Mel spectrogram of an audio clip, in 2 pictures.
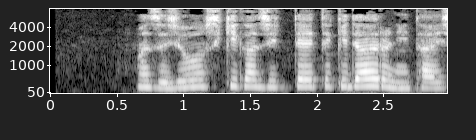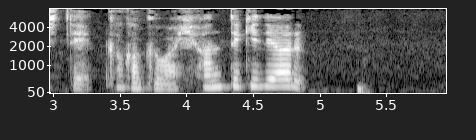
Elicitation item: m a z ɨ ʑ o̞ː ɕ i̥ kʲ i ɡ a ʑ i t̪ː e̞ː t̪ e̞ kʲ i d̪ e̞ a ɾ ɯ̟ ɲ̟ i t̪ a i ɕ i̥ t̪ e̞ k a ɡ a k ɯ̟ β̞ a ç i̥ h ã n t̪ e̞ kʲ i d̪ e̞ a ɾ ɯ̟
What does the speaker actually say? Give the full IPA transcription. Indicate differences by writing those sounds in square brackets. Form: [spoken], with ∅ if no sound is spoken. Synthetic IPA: m a z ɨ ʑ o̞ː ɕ i̥ kʲ i ɡ a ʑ i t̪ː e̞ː t̪ e̞ kʲ i d̪ e̞ a ɾ ɯ̟ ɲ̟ i t̪ a i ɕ i̥ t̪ e̞ k a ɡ a k ɯ̟ β̞ a ç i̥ h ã n t̪ e̞ kʲ i d̪ e̞ a ɾ ɯ̟

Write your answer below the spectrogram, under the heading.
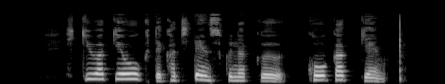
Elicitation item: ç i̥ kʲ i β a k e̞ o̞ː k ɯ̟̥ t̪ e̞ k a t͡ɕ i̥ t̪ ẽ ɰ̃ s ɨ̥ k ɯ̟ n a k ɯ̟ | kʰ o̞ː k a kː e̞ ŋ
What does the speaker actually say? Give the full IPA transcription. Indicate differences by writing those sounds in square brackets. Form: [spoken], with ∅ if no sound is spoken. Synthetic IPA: ç i̥ kʲ i β a k e̞ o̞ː k ɯ̟̥ t̪ e̞ k a t͡ɕ i̥ t̪ ẽ ɰ̃ s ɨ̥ k ɯ̟ n a k ɯ̟ | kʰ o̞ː k a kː [ẽ̞] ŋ

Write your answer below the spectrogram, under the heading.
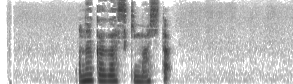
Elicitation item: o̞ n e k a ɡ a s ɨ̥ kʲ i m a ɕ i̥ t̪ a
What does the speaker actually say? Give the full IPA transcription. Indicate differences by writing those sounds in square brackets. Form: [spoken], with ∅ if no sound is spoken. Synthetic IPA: o̞ n [a] k a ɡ a s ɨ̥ kʲ i m a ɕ i̥ t̪ a

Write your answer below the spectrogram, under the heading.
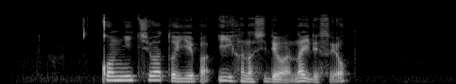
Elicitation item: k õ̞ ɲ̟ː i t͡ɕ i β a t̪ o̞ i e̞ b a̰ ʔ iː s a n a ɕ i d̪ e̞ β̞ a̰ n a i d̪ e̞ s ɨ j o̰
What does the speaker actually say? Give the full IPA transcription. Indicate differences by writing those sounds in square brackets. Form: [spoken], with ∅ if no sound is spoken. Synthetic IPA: k õ̞ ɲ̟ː i t͡ɕ i β a t̪ o̞ i e̞ b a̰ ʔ iː [h] a n a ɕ i d̪ e̞ β̞ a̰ n a i d̪ e̞ s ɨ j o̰

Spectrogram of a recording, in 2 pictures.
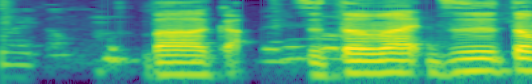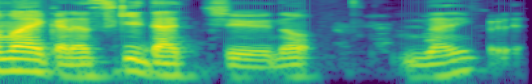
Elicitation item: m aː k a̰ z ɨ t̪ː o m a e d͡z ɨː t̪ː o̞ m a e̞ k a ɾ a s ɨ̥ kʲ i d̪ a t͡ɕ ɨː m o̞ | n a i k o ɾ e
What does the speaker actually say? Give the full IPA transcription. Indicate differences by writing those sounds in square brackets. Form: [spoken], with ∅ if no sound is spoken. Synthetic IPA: [b] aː k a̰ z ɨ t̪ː o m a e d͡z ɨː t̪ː o̞ m a e̞ k a ɾ a s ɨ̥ kʲ i d̪ a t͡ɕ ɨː [n] o̞ | n a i k o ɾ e

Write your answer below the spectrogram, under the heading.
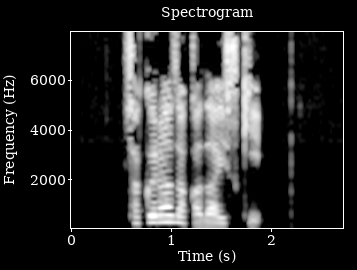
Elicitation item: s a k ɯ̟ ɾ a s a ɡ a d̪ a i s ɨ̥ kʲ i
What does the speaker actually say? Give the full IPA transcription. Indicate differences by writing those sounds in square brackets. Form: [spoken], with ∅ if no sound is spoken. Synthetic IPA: s a k ɯ̟ ɾ a [z] a [k] a d̪ a i s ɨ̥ kʲ i

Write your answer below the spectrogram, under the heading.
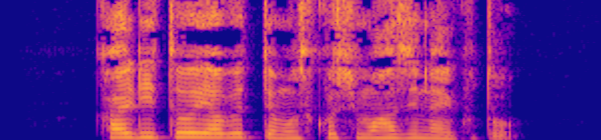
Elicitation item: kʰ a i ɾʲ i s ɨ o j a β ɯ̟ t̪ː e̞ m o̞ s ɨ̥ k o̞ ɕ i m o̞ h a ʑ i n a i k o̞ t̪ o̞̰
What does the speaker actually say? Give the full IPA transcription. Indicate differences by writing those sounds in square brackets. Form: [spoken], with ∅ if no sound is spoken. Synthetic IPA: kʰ a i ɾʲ i [t͡s] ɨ o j a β ɯ̟ t̪ː e̞ m o̞ s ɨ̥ k o̞ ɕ i m o̞ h a ʑ i n a i k o̞ t̪ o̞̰

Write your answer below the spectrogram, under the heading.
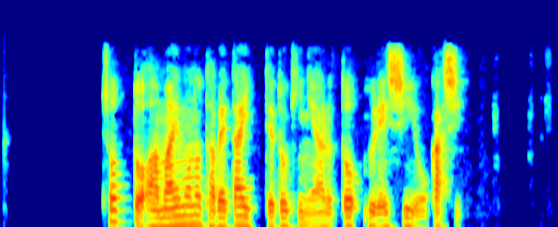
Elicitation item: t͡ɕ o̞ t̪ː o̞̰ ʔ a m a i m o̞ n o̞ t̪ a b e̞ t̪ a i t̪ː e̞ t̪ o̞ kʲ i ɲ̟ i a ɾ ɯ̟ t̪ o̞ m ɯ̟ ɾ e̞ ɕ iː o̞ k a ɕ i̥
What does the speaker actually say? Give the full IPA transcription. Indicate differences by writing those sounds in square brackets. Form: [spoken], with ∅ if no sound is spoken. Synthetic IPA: t͡ɕ o̞ t̪ː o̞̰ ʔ a m a i m o̞ n o̞ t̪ a b e̞ t̪ a i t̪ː e̞ t̪ o̞ kʲ i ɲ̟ i a ɾ ɯ̟ t̪ o̞ [∅] ɯ̟ ɾ e̞ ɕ iː o̞ k a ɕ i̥

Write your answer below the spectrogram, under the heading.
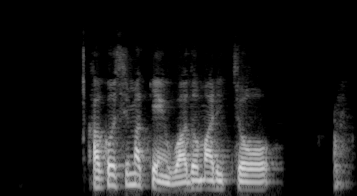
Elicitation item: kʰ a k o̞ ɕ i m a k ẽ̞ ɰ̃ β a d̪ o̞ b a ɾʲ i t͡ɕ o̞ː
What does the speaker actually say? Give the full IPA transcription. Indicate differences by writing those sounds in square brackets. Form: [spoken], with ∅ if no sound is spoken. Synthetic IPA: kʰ a [ɡ] o̞ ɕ i m a k ẽ̞ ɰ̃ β a d̪ o̞ [m] a ɾʲ i t͡ɕ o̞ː

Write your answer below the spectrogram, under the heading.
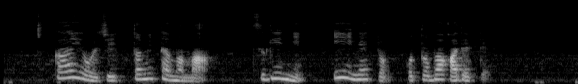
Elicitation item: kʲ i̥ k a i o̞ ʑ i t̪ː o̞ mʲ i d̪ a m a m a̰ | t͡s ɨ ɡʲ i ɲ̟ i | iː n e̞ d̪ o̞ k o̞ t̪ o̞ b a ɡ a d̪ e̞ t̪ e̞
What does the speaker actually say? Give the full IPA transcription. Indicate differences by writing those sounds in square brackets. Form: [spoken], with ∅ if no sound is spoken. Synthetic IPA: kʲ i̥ k a i o̞ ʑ i t̪ː o̞ mʲ i [t̪] a m a m a̰ | t͡s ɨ ɡʲ i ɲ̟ i | iː n e̞ [t̪] o̞ k o̞ t̪ o̞ b a ɡ a d̪ e̞ t̪ e̞

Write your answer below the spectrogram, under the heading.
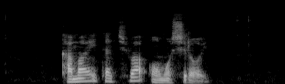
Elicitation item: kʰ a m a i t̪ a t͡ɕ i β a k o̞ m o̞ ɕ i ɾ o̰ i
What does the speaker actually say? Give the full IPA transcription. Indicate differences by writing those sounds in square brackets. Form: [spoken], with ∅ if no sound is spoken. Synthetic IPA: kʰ a m a i t̪ a t͡ɕ i β a [ʔ] o̞ m o̞ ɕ i ɾ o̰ i

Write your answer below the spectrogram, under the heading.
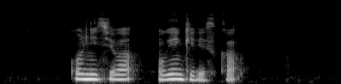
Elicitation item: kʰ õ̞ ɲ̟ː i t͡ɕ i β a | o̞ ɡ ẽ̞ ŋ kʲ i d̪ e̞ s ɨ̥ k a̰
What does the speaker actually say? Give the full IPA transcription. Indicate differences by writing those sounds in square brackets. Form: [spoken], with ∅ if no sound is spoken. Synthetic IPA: [k] õ̞ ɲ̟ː i t͡ɕ i β a | o̞ ɡ ẽ̞ ŋ kʲ i d̪ e̞ s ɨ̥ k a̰

